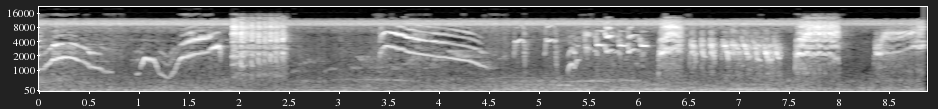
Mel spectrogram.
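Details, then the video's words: An Asian pied starling sings energetically, mixing sweeping whistles that arc up and down with scratchy chatter and several loud, harsh rasping blasts. "BURUNG JALAK KAPAS GACOR ‼️ Unik Suaranya dan Rame"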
